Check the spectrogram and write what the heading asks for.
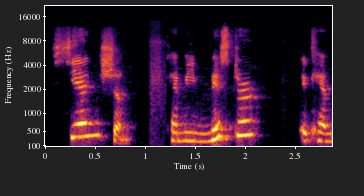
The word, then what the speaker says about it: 先生: 先生, 先生. And note that this is also a neutral tone, so it's pronounced quietly. 先生 can mean Mr.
